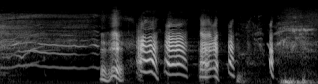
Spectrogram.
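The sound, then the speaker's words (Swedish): A voice imitates Woody Woodpecker's laugh, breathing out until almost no air is left: a quick run of about six loud, warbling, staccato bursts, ending abruptly with a breathy rustle. “jag hade en kille i klassen som kunde härma Hacke Hackspett.”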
